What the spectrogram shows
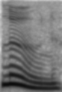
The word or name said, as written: loon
